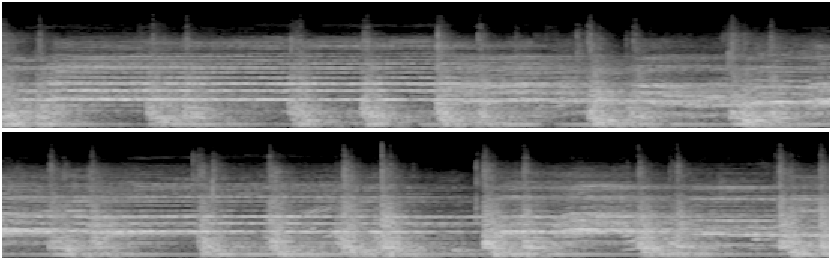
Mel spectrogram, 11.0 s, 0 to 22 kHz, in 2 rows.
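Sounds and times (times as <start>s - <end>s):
barrel drums beating: 0.0s - 11.0s
voices singing together: 0.0s - 11.0s.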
